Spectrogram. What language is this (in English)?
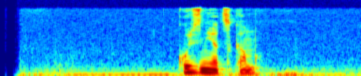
Russian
